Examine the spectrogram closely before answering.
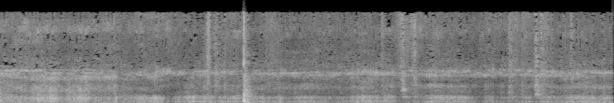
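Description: Butane torch burning into a pot of charcoal to light it, a continuous rushing hiss. A single sharp click comes about three seconds in.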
